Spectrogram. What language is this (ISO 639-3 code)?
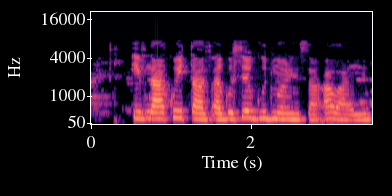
pcm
